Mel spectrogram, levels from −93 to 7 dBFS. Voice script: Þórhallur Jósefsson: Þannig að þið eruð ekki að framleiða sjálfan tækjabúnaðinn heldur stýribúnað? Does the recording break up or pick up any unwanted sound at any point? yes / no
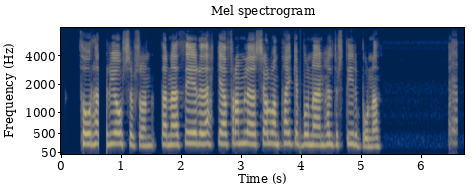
yes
